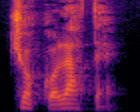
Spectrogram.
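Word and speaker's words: chocolate: Další příklad, třeba čokolate. Úplně stejný problém. Zase máme CO uprostřed, čokolate. To vyslovíme jako ko, no a ch máme na začátku, které vyslovíme jako č. Čokolate.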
